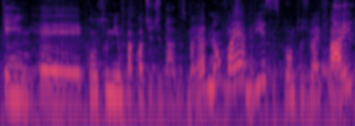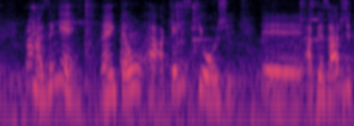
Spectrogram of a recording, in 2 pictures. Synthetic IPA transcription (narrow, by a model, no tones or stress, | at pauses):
kẽj̃ɛkõsumiũpakɔt͡ʃɪd͡ʒɪd̪ad̪ʊzmajɔɾnɐ̃w̃vajabɾiesɪspõnt̪ʊzd͡ʒɪwajfaj | pɾɐmajznĩɡẽj̃nɛẽnt̪ɐ̃w̃aa̰kelɪskɪoʒɪ | ɛa̰pezaɾd͡ʒɪ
